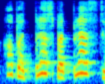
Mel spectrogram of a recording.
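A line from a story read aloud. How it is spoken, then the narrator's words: Group exclaiming. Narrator (French): s'écrièrent-ils en voyant Alice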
